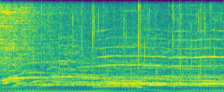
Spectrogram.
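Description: A live rock band holding a sustained chord, with a crowd cheering and whooping over it.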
